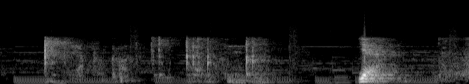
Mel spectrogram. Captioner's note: keys clicking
